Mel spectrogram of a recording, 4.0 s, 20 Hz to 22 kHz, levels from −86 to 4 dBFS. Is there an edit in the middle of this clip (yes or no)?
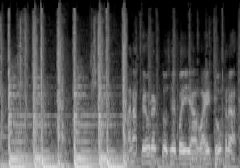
yes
